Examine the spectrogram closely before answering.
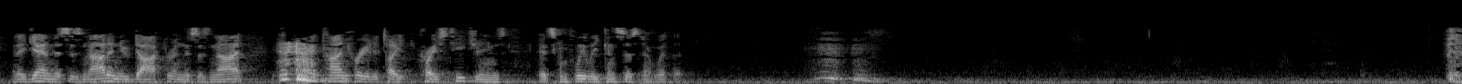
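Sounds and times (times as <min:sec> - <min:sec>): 
low steady hum: 0:00.0 - 0:14.6
speech: 0:00.1 - 0:07.0, 0:08.2 - 0:08.9
person coughing: 0:02.8 - 0:03.3, 0:08.1 - 0:09.0, 0:14.4 - 0:14.6.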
